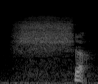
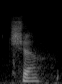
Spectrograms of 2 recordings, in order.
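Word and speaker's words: ش: So 3 dots, and it's called Sha, you know. So the Sha sound, not Cha like the Spanish. No, it's Sha, you know, Sha.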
